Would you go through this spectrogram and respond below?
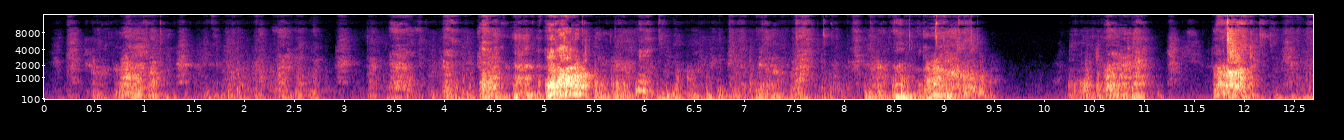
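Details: Mitzi, a pet dog, barks and growls in uneven, harsh bursts with two brief pauses near the middle and toward the end.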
